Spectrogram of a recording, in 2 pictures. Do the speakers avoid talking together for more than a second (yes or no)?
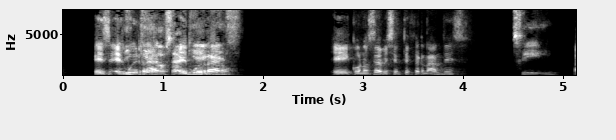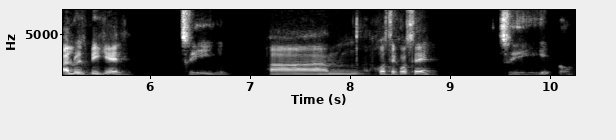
no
